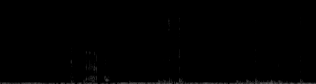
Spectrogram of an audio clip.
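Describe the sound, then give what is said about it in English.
Quick, irregular clicks on a computer keyboard tap out in short bursts, a crisp clatter of keys being typed with no voices over it. “I almost said it out loud as I was typing.”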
